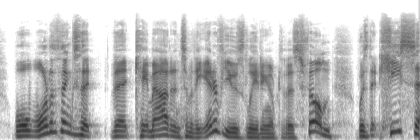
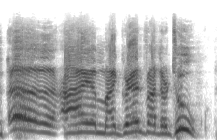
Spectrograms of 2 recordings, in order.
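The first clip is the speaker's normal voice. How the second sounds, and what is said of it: Unrecognizable put-on accent. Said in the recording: “I did an accent there ... the accent is so unrecognizable that I couldn't even tell what you were doing going for there”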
